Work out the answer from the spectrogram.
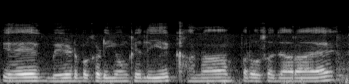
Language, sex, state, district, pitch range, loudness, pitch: Hindi, male, Uttar Pradesh, Shamli, 155-160 Hz, -17 LUFS, 155 Hz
